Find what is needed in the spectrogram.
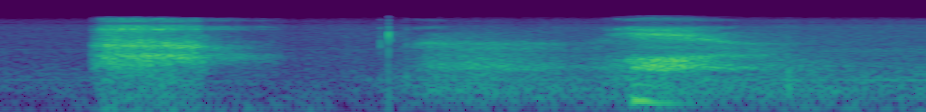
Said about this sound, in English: Deep breath in. Deep breath out. Exhale. Let's do one more.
